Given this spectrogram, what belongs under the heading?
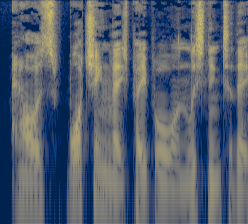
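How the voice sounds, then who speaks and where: Speaking at a fairly quick pace with an Australian accent, a man with a fairly low voice and ordinary pitch variation comes through a dry, close sound with no echo on a very clean recording with a silent background. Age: 40s. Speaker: golf coach. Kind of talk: interview.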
